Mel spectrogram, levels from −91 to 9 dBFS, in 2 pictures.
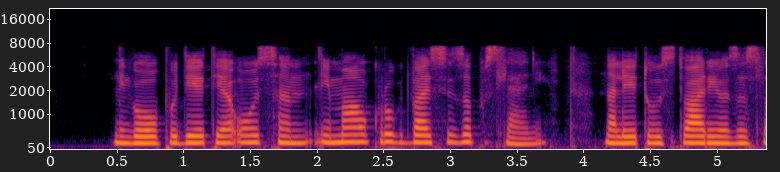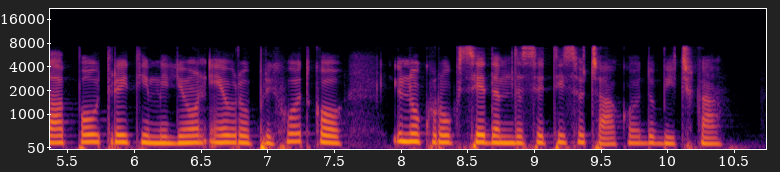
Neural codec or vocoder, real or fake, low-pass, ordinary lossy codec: codec, 16 kHz, 6 kbps, DAC; fake; 7.2 kHz; none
